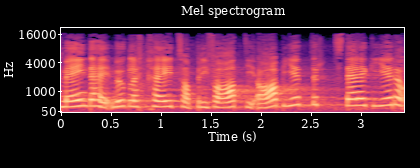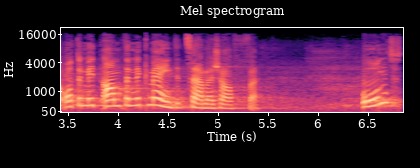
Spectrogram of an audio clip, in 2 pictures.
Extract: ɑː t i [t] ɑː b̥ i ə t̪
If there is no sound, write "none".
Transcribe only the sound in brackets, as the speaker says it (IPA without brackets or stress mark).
ʔ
